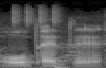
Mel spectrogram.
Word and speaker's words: OBed: 또 영어만 보면 오베드라고 읽어야 되는 건지. 저희는 침대에 맞고요. 오베드. 편안한 침대는 과학이다.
